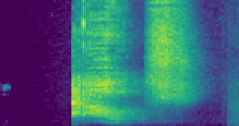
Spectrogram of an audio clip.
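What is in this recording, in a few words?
Voice Acting Spanish Female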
